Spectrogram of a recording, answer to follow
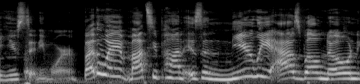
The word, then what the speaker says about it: Marzipan: Marzipan. That's how we say it in German. Marzipan. In English, it's usually pronounced marzipan, but the word is the same.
